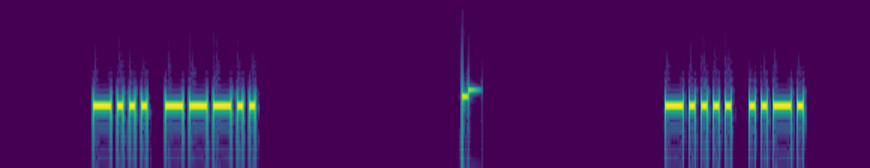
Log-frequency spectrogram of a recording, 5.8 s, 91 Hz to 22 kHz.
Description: Morse code, heard as a keyed tone, about 30 wpm, 700 Hz. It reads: B8 6F
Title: Single-Letter Single-Number 30wpm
